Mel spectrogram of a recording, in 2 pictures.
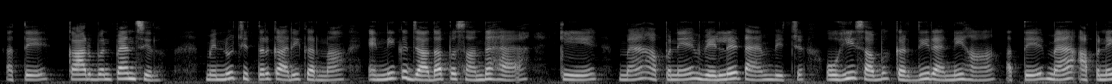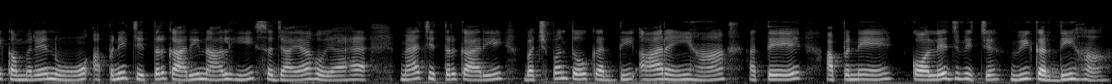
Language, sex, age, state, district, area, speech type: Punjabi, female, 18-30, Punjab, Jalandhar, urban, spontaneous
